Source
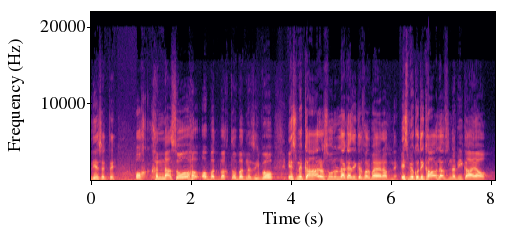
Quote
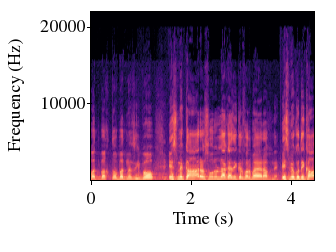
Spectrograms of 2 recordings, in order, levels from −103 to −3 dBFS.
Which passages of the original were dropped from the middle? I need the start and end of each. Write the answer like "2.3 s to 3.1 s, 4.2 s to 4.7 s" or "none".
none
